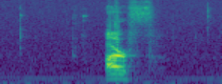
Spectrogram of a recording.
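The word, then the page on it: arf: Canadian English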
